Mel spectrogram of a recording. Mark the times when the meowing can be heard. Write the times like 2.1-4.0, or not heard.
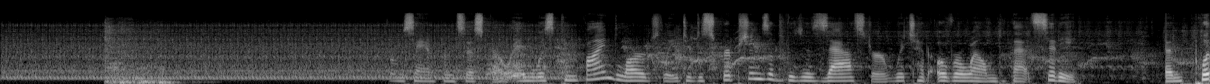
1.0-2.0.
